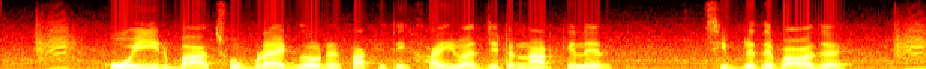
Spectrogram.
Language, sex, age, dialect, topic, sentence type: Bengali, female, 31-35, Standard Colloquial, agriculture, statement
